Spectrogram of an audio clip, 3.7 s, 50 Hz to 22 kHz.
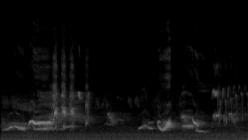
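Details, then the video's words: In mid-May 2024, in a coastal garden in North-West England, a common blackbird sings in the background: two mellow, fluty phrases, each closing in a thin high twitter, over a steady low rumble. "Tôi hy vọng bạn có thể nghe thấy tiếng chim đen đó đang hót ở phía sau,"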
